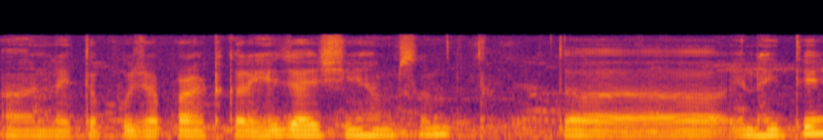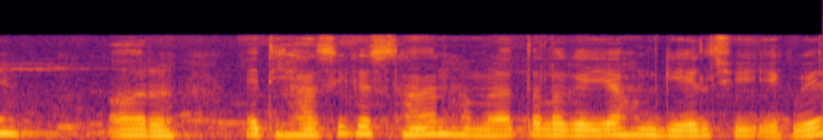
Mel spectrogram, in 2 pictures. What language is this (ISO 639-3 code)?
mai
